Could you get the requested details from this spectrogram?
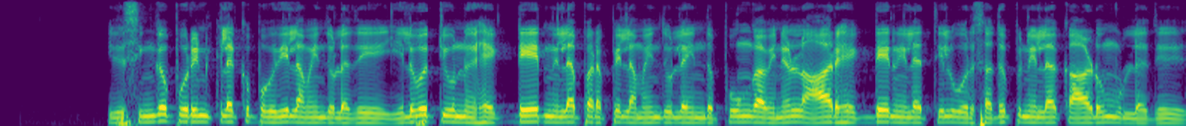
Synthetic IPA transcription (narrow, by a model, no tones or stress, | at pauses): ɪðɯsɪŋɡɐpːuːɾɪnkɪɭɐkːɯpːɐɣɯðɪjɪlɐmɐɪnd̪ɯɭːɐðɯɛɻɯbɐt̪ːiɔɳːɯɦɛk̚ʈeːɾnɪlɐpːɐɾɐpːɪlɐmɐɪnd̪ɯɭːɐɪnd̪ɐpuːŋɡaːʋɪnɯlaːɾɯhɛk̚ʈeːɾnɪlɐt̪ːɪlɔɾɯsɐðɯpːɯnɪlɐkaːɽɯmʊɭːɐðɯ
